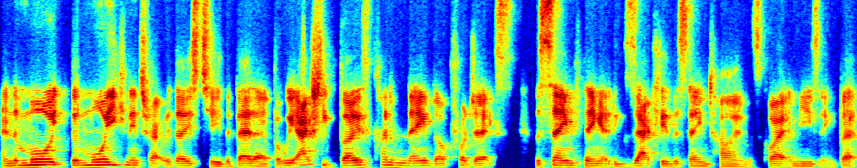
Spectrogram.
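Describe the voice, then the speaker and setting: A man with an English accent, moderate in pace, his intonation fairly even. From England. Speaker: social enterprise founder and theologian. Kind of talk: workshop presentation. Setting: video call workshop.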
